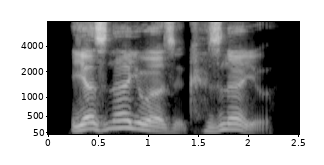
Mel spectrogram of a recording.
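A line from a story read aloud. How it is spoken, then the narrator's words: Weary. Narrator (Russian): устало произнес Магнус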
